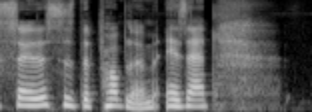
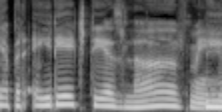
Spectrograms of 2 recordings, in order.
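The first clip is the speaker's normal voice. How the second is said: ordinary talk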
